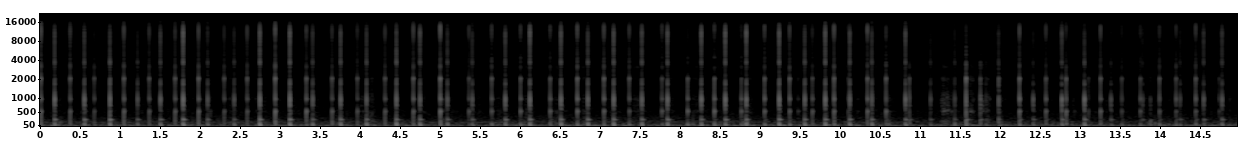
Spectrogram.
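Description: A long glitter acrylic nail taps along the ridged metal microphone capsule of a Zoom recorder, making a quick, steady run of short, dry ticks for about fifteen seconds. Each tap dies away almost instantly over a low, steady hum.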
